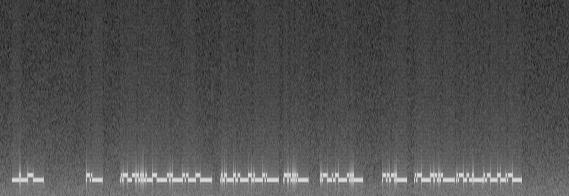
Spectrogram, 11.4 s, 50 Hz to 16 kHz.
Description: TTY/TDD text telephone tones (45.45 baud Baudot), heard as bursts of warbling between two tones, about 400 Hz shift, 1600 Hz centre. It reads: THE FOLLOWING YEAR HE BECAME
